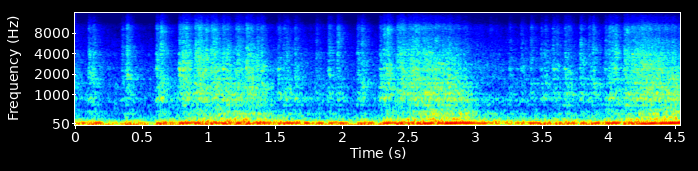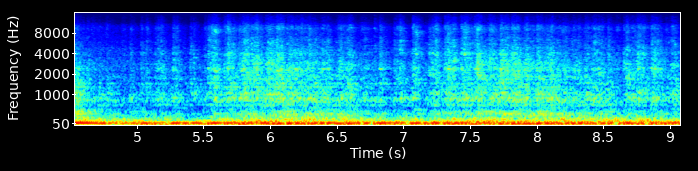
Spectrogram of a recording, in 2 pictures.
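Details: 1969 Camaro with cammed LS swap, first start-up: idle surges and sags every couple of seconds, deep drone swelling and dropping; hunting idle, running slightly rich and being tuned toward 14.5–14.7 AFR at idle before adjusting idle timing.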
